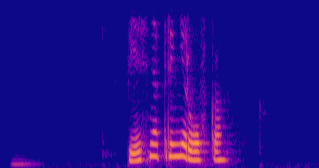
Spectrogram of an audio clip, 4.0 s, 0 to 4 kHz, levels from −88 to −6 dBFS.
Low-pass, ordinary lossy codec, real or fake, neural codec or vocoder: 3.6 kHz; Opus, 32 kbps; real; none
